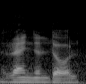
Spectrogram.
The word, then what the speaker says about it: Rijndael: In October 2000, National Institute of Standards and Technology NIST announced that the Rijndael block cipher pronounced as "Rhine doll" has been chosen as the replacement for DES.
